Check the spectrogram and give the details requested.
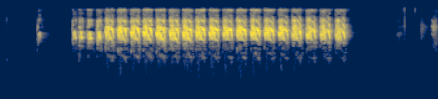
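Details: High, thin chattering of a thick-billed spiderhunter, a fast even train of roughly twenty-five sharp notes over nearly three seconds, preceded by a brief faint note and followed by a short squeak.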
